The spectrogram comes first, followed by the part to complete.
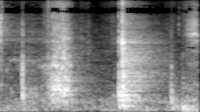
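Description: A folding knife cutting into the plastic wrap on a cardboard box of trading cards: a few short scraping cuts and taps, the sharpest about a second in.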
